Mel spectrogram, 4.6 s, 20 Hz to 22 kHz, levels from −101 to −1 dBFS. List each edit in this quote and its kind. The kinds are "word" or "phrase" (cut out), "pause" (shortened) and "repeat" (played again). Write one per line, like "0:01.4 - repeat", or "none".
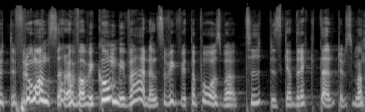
none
